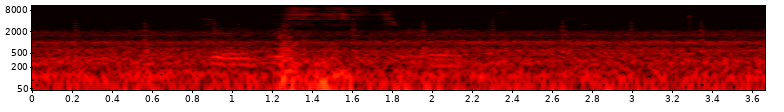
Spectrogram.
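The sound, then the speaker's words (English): Steady, heavy road rumble from a line of trucks rolling along a road, swelling briefly midway as one is overtaken on the inside and passes alongside, then settling back into a continuous drone. “This truck train is just trucking along. I'm coming, overtaking on the inside. Hear that around the side?”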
